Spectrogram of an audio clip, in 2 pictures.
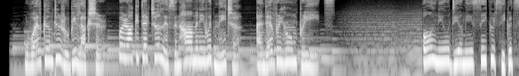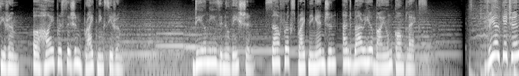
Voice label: English

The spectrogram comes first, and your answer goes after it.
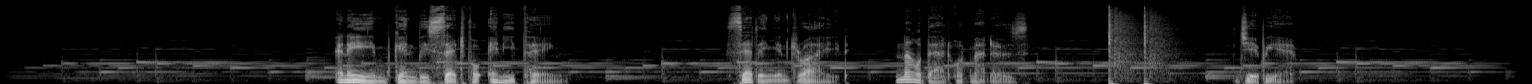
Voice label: ENGLISH TVC

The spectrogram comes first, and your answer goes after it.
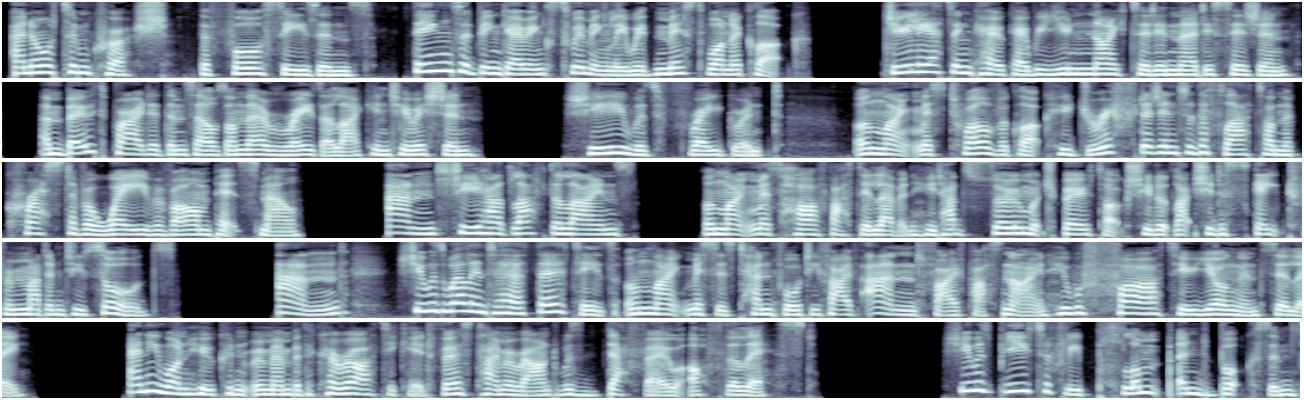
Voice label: audiobook

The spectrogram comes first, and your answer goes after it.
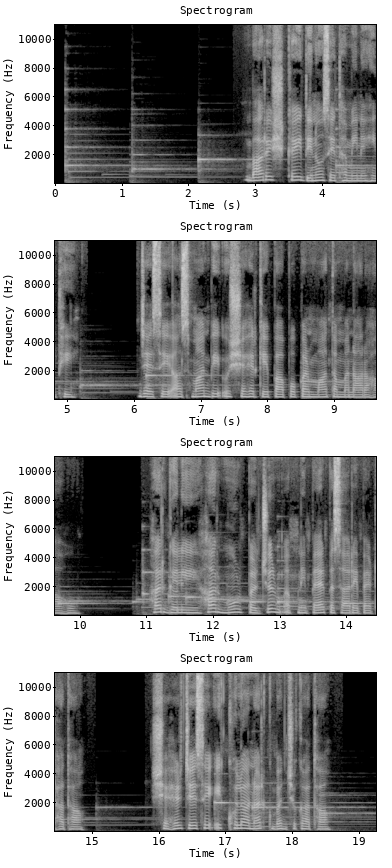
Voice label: AudioBook Hindi, Female Voice

